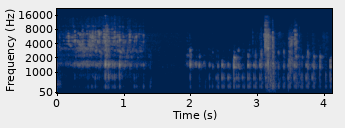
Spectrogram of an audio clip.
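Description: Air blown through a drinking straw into a bowl of watery paint mixed with washing-up liquid, bubbling faintly. The bubbling breaks off briefly after about a second and a half, then starts again as a fast run of small pops.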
